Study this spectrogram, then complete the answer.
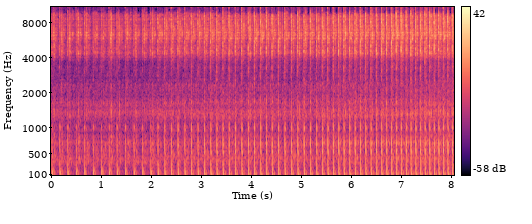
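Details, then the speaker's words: Suzuki LT250E Quadrunner single-cylinder quad after new fuel pump for fuel starvation and idle problems: steady putter, evenly spaced firing pulses about six per second, no stumbles or surging; idles cleanly, fixed. "alrighty that's now fixed"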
